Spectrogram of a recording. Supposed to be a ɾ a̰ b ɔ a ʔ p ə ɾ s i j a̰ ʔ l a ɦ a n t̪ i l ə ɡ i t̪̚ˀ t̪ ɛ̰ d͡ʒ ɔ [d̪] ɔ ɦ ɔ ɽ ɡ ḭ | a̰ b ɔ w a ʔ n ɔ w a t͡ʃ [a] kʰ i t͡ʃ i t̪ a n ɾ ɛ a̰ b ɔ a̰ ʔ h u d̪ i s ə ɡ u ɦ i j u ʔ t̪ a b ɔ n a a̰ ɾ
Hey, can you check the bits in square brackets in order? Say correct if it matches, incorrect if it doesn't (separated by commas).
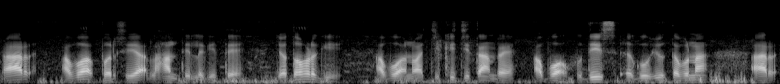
incorrect, incorrect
